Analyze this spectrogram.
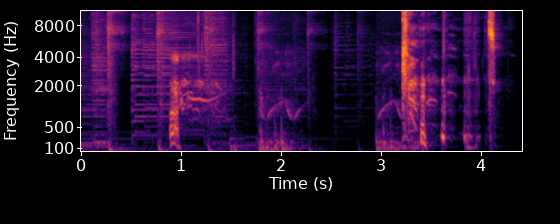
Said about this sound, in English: What is that? Did I just hear sirens? I may have hit a toy.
